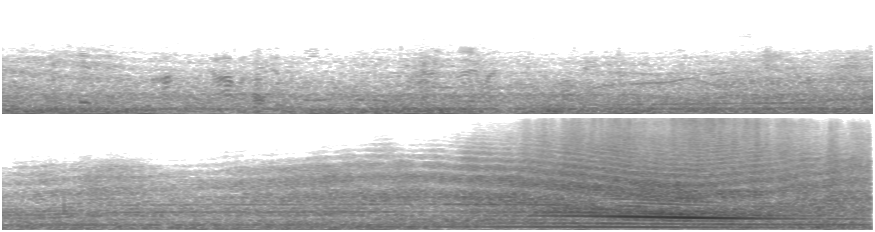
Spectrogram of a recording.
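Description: A propeller plane drones overhead, growing louder as it roars past close by and its pitch drops.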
